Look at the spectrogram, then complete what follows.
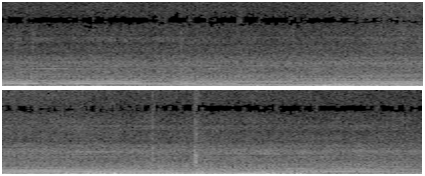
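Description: Skid-steer loader's diesel engine running with a steady whine, working hard, with heavier rumbling from about three to seven seconds in.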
